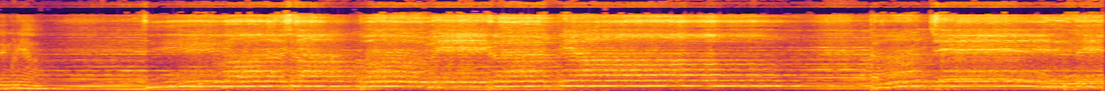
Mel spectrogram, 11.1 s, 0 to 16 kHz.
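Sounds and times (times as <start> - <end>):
devotional prayer chant with music: 0.0 - 11.0.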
